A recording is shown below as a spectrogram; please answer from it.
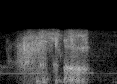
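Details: Labrador Retriever facing a vacuum cleaner gives two harsh, rasping growl-barks in quick succession, the second slightly louder, then falls quiet over a steady background hum.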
